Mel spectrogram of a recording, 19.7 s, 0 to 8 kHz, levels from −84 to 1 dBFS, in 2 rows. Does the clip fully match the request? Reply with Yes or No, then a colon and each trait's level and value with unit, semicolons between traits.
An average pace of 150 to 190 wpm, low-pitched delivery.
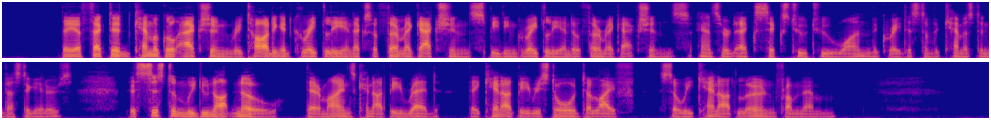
No: average, 140 wpm; very low, 80 Hz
